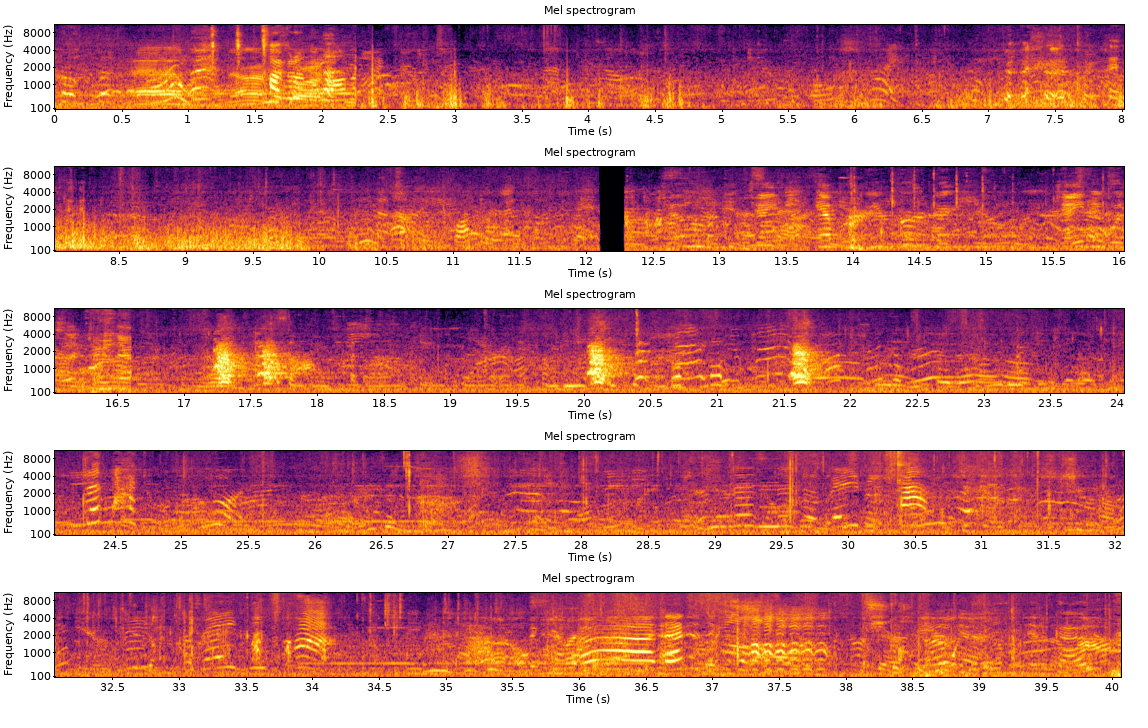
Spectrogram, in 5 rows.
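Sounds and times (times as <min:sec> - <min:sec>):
people talking: 0:00.0 - 0:08.7, 0:09.3 - 0:40.0
background chatter: 0:00.0 - 0:40.0
goat bleating: 0:37.0 - 0:37.9.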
